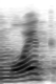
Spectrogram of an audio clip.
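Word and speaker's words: מועד: los tiempos se utiliza una palabra en hebreo que se pronuncia moët y esa palabra lo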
